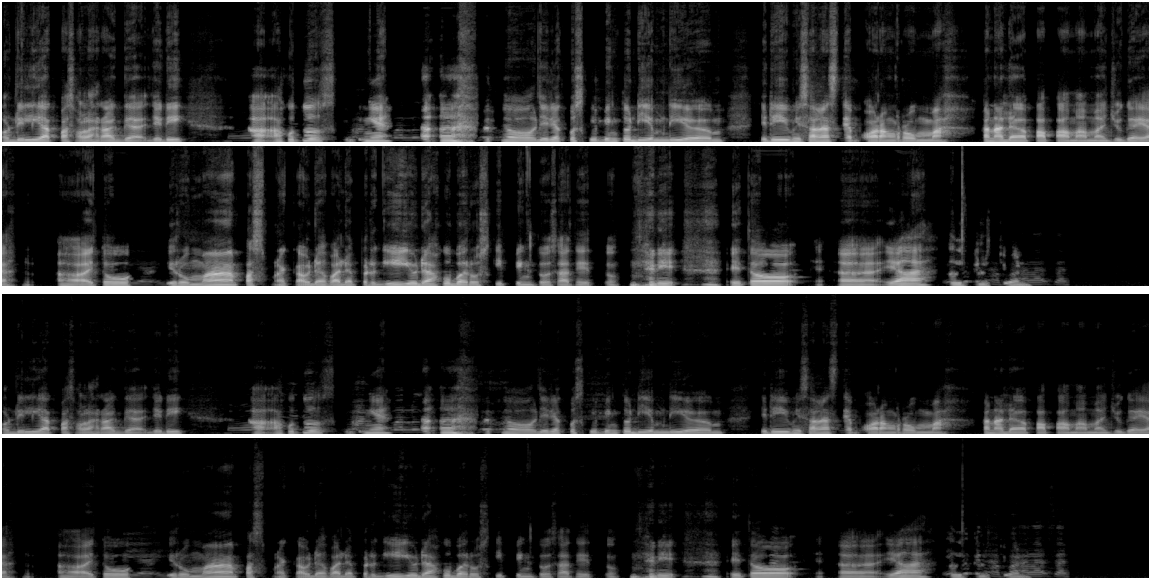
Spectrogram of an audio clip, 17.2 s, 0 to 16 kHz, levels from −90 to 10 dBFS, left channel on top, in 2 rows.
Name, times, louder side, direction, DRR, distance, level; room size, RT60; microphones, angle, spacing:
voice 1, 0.0-1.4 1.8-2.4 2.7-2.9 3.3-5.4 5.7-8.7 9.0-9.6 9.8-14.5 14.9-15.8 16.1-16.3, left 8 dB, 90° left, 0.4 m, -26 dB
voice 2, 1.7-3.8 4.1-4.9 6.3-7.0 9.5-10.1 14.3-14.5 15.3-16.6, right 3 dB, 80° right, 6.3 m, -55 dB
head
